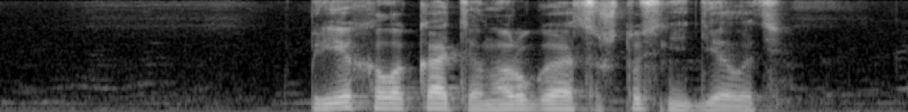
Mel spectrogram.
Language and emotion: Russian, neutral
